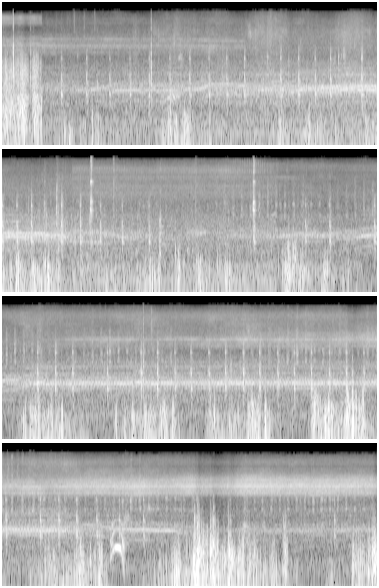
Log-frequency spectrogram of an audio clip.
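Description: Electric wheelchair drive motor whining steadily as the chair rolls along a path, its pitch wavering slightly with speed, with small knocks and rattles from the ride. A steady high-pitched buzz grows in the second half.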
